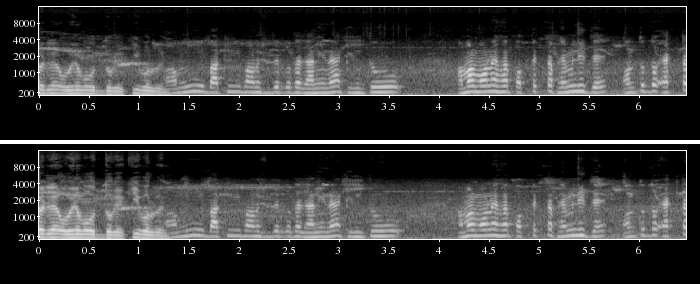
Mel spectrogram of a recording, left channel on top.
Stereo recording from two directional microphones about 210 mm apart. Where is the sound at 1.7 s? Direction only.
10° left (ahead or behind).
